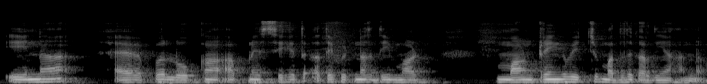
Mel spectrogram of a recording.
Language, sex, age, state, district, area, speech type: Punjabi, male, 30-45, Punjab, Mansa, urban, spontaneous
